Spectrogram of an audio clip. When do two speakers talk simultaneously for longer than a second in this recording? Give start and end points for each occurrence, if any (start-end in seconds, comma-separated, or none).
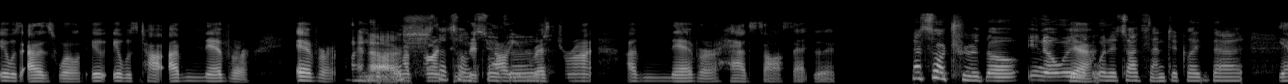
3.5-5.5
